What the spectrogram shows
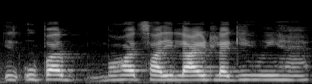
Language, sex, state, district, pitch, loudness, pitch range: Hindi, female, Madhya Pradesh, Umaria, 210 Hz, -15 LUFS, 205-220 Hz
